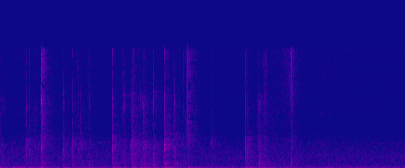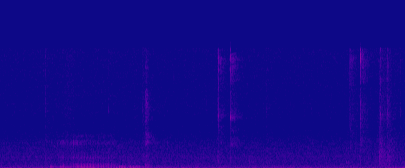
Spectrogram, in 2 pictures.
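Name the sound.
typing a password on a computer keyboard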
